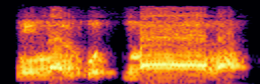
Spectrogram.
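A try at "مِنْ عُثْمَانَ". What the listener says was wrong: Min Utsman, nggak ada alif lamnya.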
